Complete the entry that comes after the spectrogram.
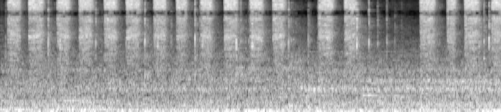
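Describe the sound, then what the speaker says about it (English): A can of Quick Color spray enamel hisses steadily in one long, continuous burst, close and fairly even, while black primer is sprayed onto a model figure; no one speaks. "I'm going to use this Quick Color spray enamel."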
